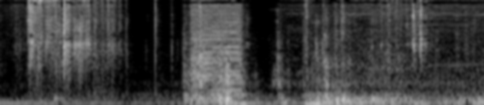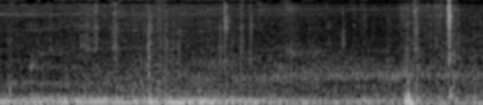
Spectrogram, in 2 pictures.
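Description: A minivan's side sliding door being opened, with a short rattle and handling noise, followed by a steady low rumble and a thump near the end.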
